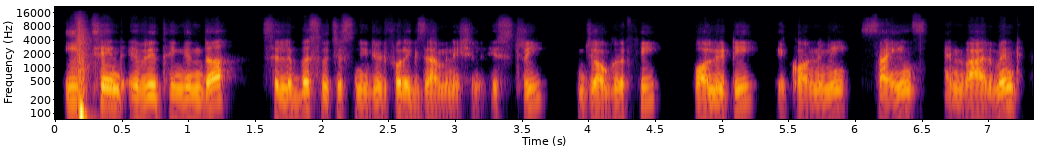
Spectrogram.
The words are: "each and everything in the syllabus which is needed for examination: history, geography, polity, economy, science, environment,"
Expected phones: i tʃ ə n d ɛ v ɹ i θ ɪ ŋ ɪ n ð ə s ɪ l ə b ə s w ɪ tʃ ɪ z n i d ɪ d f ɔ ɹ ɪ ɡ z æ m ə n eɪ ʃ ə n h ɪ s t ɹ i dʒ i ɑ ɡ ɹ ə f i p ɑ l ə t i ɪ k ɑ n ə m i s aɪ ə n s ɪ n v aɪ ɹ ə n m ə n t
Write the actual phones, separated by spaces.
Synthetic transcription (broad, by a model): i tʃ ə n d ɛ v ɹ i t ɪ ŋ ɪ n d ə s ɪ l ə b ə s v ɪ tʃ ɪ z n i d ɪ d f ɔ ɹ ɪ ɡ z æ m ə n eɪ ʃ ə n h ɪ s t ɹ i dʒ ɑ ɡ ɹ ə f i p ɑ l ə t i ɪ k ɑ n ə m i s aɪ ə n s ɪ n v aɪ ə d m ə n t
